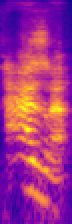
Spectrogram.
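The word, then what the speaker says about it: עזה: We call it Gaza. It's named Gaza in England. In English, Gaza in Hebrew is pronounced Azza. Azza. This words has a guttural sound. Sometimes can be pronounced with a G.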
